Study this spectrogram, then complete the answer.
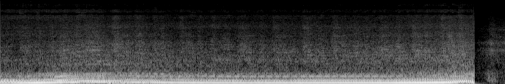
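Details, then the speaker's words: Car engine after draining bad fuel and refilling with fresh gas: strong, steady low rumble revving up and holding evenly with no misfire or stumble, then cutting cleanly; runs healthier than on the bad gas. "sounds pretty healthy sounds happy happier than it was with that shitty gas a little bit yeah definitely"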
